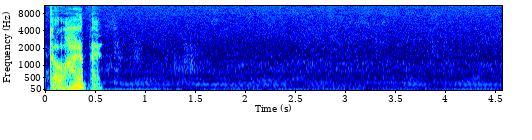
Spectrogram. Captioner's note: pauses 10 seconds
